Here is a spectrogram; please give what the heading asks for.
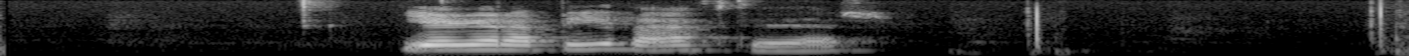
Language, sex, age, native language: Icelandic, female, 12, Icelandic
